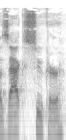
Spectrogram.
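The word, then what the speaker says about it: Zach Sucher: So last week we saw Zach Sucker, I think I'm pronouncing that correctly. – That's correct.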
